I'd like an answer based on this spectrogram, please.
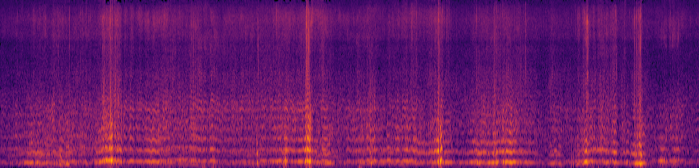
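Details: Inside a honey bee hive, a continuous low drone of many bees, with sharp taps and knocks scattered every couple of seconds over the steady hum.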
